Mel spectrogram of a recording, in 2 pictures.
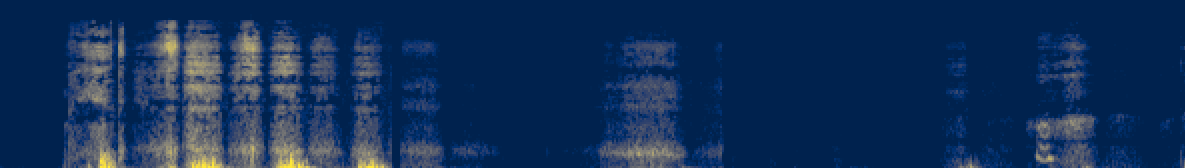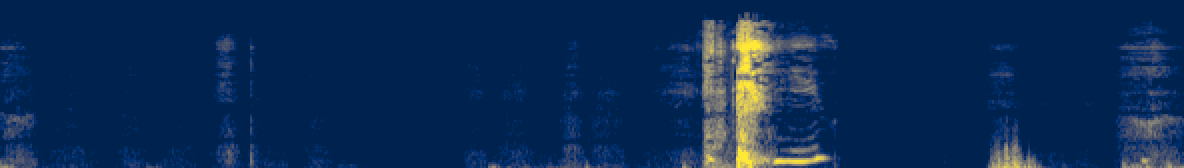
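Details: Female, itchy sneeze attack: rapid run of about five sneezes, quiet sniffs and breaths, then one loud sneeze with a vocal tail; sneezing fit.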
